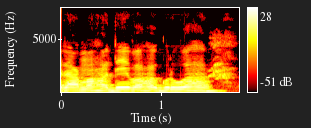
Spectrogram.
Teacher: विसर्ग का उच्चारण ह के सदृश में किया जाता है।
